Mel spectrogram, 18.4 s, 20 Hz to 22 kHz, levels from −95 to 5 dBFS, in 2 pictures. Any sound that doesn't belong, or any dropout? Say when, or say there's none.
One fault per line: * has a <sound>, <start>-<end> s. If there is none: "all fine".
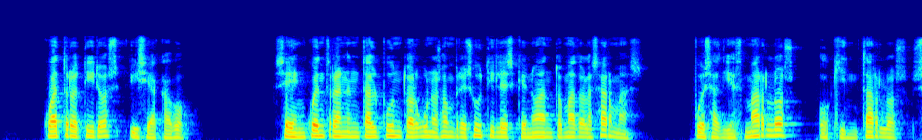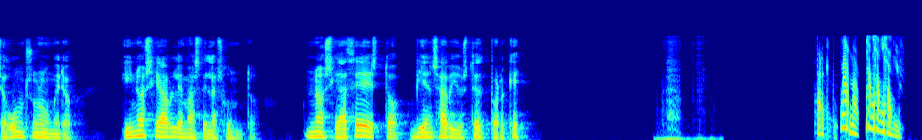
* has a squeak, 15.8-16.5 s
* has a chirp, 17.4-18.3 s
